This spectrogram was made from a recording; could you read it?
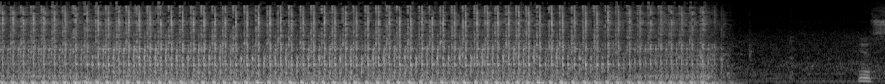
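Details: Kawasaki Prairie 360 4x4 ATV engine at idle: hard, regular knock about three per second, locked to the firing beat, deep in the bottom end; still knocking, bad crankshaft suspected, not confirmed.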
